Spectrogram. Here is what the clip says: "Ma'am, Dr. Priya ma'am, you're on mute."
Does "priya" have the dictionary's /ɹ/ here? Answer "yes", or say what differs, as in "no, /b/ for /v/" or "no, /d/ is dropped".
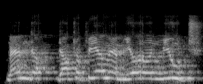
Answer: no, /ɹ/ is dropped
